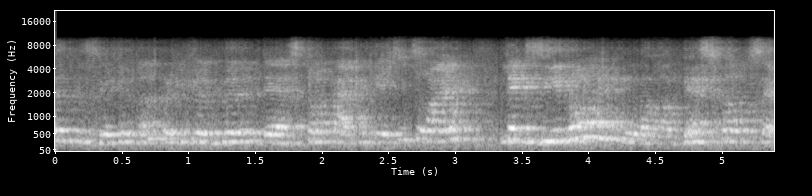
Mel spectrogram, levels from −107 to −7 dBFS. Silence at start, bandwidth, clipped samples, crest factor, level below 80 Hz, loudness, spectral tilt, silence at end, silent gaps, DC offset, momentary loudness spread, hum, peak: 0 s; 9.8 kHz; under 0.1%; 18 dB; -58 dBFS; -20 LUFS; -4 dB/octave; 0 s; none; under 0.1%; 7 LU; none; -2 dBFS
